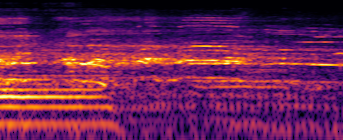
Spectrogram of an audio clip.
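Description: A rooster crows loudly and close by at a chicken auction market in Lipa, Batangas, its harmonic call fading after half a second into a background of clucking fowl and general market noise.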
